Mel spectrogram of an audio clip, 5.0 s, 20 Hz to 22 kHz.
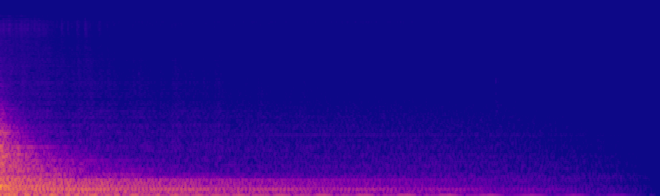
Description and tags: Lift Percussion 4
Metallic lift in Madrid. Rough samples
The specific character of the sound is described in the title itself.
knock, lift, metallic, percussion, rough-sample, sound-design, wooden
